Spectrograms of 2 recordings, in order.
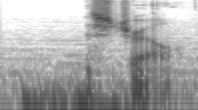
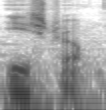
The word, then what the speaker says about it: Aestrelle: What I did do here was create Aestrelle, or Aestrelle, or however you want to pronounce it, because the AE in certain languages, or even English, would be represent a weaker E, so Aestrelle.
